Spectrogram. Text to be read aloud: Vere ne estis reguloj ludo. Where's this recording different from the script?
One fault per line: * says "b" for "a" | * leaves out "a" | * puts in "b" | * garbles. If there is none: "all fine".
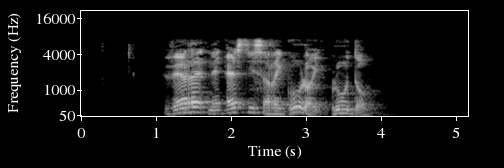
all fine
